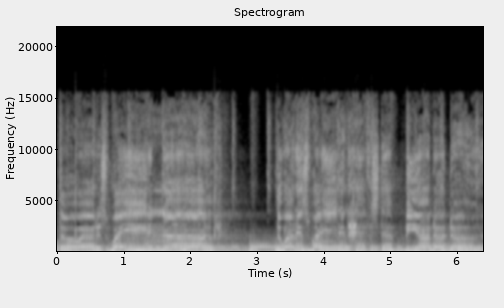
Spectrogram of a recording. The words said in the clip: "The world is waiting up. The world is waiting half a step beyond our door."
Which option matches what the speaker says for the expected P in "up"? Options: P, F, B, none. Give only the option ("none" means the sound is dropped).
F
